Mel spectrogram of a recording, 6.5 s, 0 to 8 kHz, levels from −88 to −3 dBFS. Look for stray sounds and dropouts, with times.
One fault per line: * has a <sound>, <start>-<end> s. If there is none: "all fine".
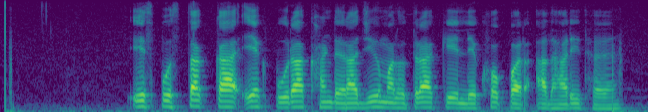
all fine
